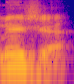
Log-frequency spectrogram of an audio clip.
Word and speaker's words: measure: in measure measure measure now it is wrong to say measure right no that's not the sound it is measure while this is sh sh sh this is measure measure all right the next sound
